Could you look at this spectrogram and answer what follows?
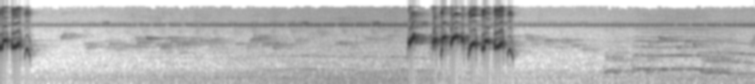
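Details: Morning song of a red-whiskered bulbul in the twisting voice style used to train newly caught birds: a clipped note at the start, then one full phrase of six or seven quick slurred whistles, with a constant high whine behind.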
